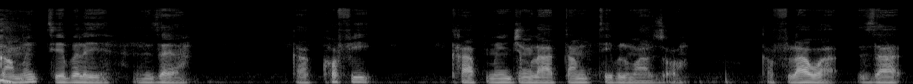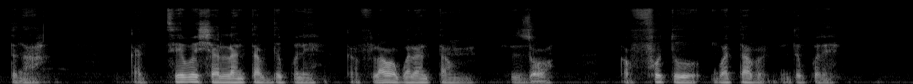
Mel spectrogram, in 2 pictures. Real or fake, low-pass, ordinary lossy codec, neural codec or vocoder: real; 14.4 kHz; MP3, 64 kbps; none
